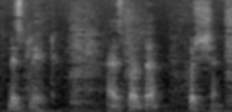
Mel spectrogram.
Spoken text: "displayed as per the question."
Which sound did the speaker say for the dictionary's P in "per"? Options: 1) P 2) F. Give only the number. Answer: 2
